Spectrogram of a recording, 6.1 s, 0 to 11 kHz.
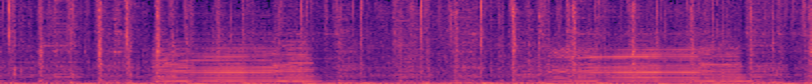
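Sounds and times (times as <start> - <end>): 
loud busy rhythmic clatter: 0.0 - 6.0
voice imitating an old cow mooing: 1.1 - 2.4, 4.1 - 5.7.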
